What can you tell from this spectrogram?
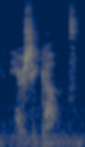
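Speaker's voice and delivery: breathy hush before the shy friend peeks out; hushed whisper. Acted. Teacher whispering to children as a shy friend arrives. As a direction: whisper it slowly so she won't be startled. Secret arrival of second puppet.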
